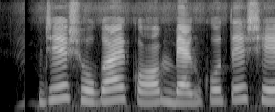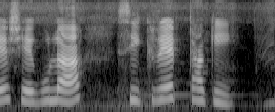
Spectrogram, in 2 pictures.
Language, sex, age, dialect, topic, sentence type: Bengali, female, 18-24, Rajbangshi, banking, statement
